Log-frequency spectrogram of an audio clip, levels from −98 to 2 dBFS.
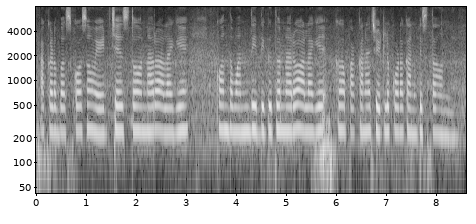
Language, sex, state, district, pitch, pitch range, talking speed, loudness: Telugu, female, Andhra Pradesh, Visakhapatnam, 240 Hz, 230-245 Hz, 95 wpm, -15 LUFS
